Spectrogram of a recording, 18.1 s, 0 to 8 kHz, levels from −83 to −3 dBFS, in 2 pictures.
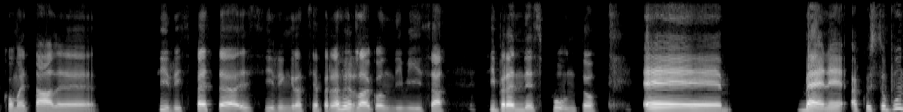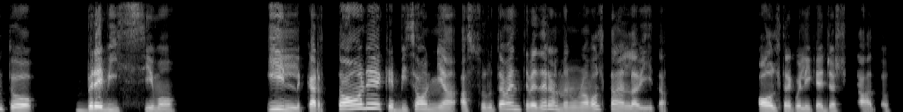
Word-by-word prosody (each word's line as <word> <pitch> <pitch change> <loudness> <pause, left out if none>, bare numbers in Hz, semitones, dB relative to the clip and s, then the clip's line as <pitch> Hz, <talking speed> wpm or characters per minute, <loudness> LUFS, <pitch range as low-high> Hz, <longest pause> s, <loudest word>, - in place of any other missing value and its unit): come 170 -3 -6
tale, 150 -3 -2 0.5
si 220 -3 -7
rispetta 185 +3 +1
e 180 - -3
si 185 +1 -14
ringrazia 170 +2 -6
per 165 - -5
averla 190 -3 +2
condivisa. 160 -1 -5 0.4
Si 205 - -8
prende 190 -2 +4
spunto. 165 -3 -7 0.4
Ehm, 195 -3 +6 0.6
bene 175 -5 +4
a 195 - -5
questo 220 +4 -5
punto 215 -8 0 0.3
brevissimo: 170 -5 0 0.9
il 210 -9 -1
cartone 270 - +2
che 215 - -3
bisogna 185 -4 -3
assolutamente 210 +6 -4
vedere 225 +9 0
almeno 175 -8 -7
una 175 0 -4
volta 210 +3 -4
nella 170 -5 -2
vita, 125 -4 -9 0.9
oltre 175 -1 +1
quelli 155 -1 -5
che 150 - -4
hai - - -5
già 150 0 -5
citato. 150 - -10
180 Hz, 120 wpm, -23 LUFS, 165-205 Hz, 0.9 s, Ehm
